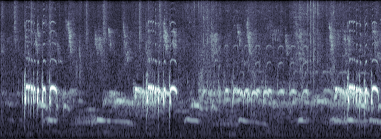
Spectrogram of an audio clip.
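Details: Zebra dove female calling to a male, used as a lure: bursts of rapid, stuttering, bubbling coos alternate with softer drawn-out notes, with a lower gliding coo beneath and further doves overlapping throughout.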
